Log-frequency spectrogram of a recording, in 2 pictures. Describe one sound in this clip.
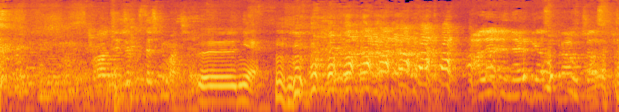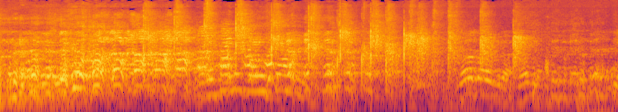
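A man laughs heartily nearby.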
